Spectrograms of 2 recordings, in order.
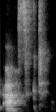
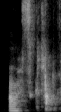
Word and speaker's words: asked: It's like skt, skt. It's very, very awkward. Even for like, native English speakers. I think it's like quite an awkward word asked, asked.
